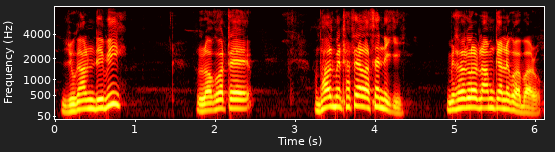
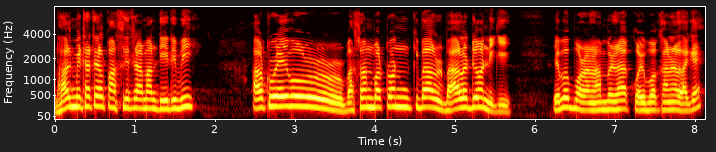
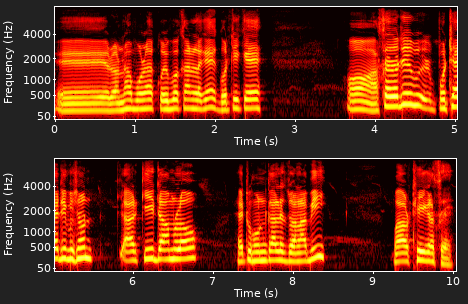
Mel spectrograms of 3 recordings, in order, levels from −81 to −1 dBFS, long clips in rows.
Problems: none marked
